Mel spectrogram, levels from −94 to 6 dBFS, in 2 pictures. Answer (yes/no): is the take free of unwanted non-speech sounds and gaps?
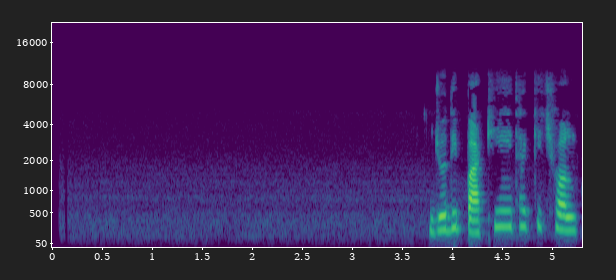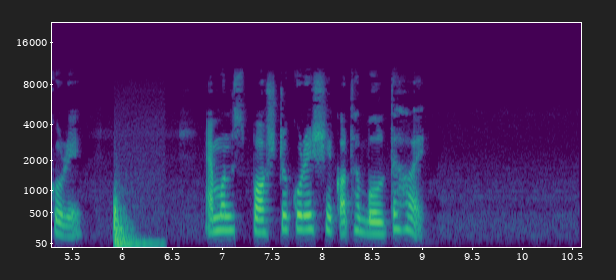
no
